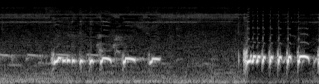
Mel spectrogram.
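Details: A female zebra dove calls to attract a male: a string of clipped, level cooing notes, then after a short pause a louder, quicker burst of similar notes.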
